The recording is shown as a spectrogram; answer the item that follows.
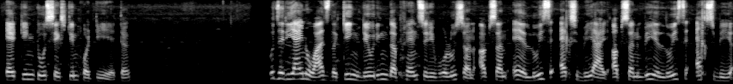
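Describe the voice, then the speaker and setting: A quiz narrator with a medium-pitched voice reads from a script. The delivery is formal and measured, like announcing questions and choices. The sound is dry, with no room around it. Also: a little mellow, no room sound, low-quality recording.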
